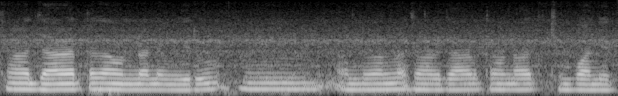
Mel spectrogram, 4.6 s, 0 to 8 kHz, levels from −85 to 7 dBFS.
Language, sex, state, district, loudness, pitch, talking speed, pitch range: Telugu, male, Andhra Pradesh, Guntur, -17 LUFS, 140 Hz, 140 wpm, 135-145 Hz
